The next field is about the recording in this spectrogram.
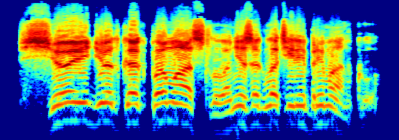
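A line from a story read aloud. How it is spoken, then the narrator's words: Pleased growl. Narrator (Russian): довольно прорычал Витольд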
